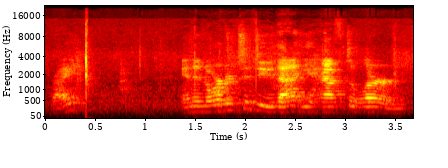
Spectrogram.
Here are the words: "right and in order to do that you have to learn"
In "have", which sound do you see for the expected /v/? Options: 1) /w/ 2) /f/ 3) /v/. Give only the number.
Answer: 2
